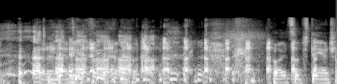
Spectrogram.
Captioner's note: laughing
